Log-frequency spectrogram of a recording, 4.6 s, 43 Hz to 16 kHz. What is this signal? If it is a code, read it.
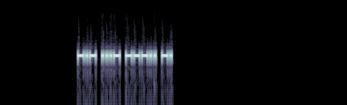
Morse code, heard as a keyed tone, about 46 wpm, 700 Hz. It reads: KV8N
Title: USA Call Signs - 4 Characters - Repeated 3x - 45wpm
